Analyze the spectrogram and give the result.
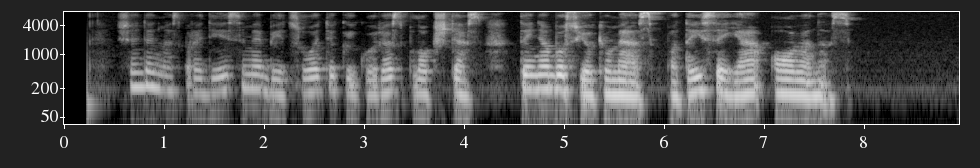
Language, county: Lithuanian, Panevėžys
